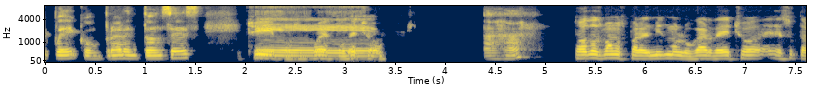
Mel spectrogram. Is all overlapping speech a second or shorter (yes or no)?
no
